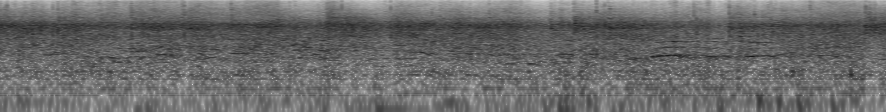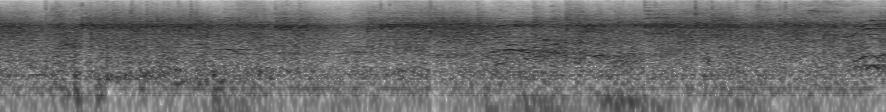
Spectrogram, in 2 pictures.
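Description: Ice skates scrape and carve across ice in an echoing indoor arena.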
